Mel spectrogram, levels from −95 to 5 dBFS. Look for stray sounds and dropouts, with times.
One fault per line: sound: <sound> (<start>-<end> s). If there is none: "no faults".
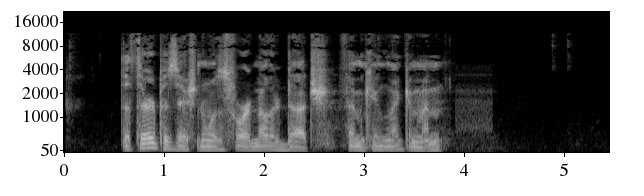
no faults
